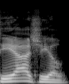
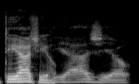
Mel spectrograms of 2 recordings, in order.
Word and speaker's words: Diageo: Diageo. Diageo.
